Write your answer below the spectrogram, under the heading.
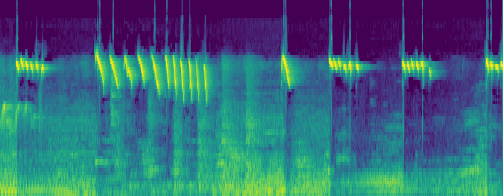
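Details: Sunbird lure recording for training other birds: a short high trill, then a longer run of about ten sharp descending notes, followed by several brief high rattles spaced roughly a second apart, low background hum.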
